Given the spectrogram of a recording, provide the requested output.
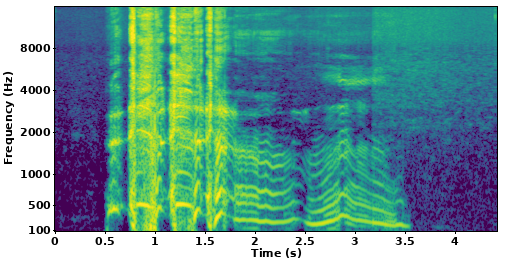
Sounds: Throat clearing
